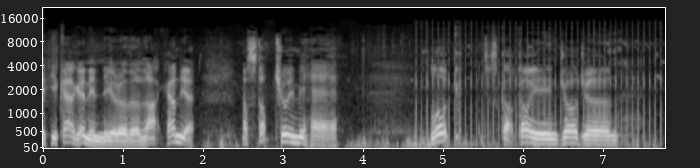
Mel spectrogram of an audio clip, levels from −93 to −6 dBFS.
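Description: A train of clicks runs from 4.66 to 7.73 s: around fifty near-identical pulses at a regular 14.4 per second, likely from nearby interference, heard as steady ticking.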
